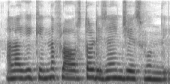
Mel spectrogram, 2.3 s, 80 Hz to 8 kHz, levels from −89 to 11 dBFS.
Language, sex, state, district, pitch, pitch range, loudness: Telugu, female, Telangana, Hyderabad, 230 Hz, 220-235 Hz, -13 LUFS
